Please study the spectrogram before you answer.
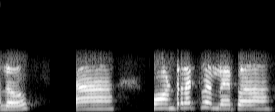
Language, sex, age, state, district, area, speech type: Malayalam, female, 45-60, Kerala, Kasaragod, rural, conversation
